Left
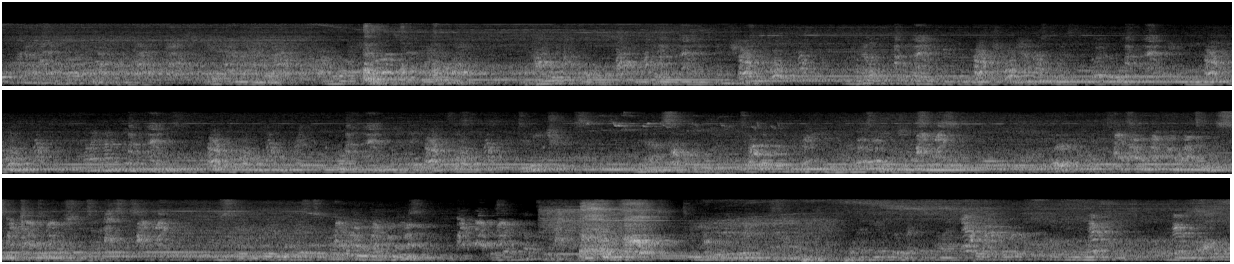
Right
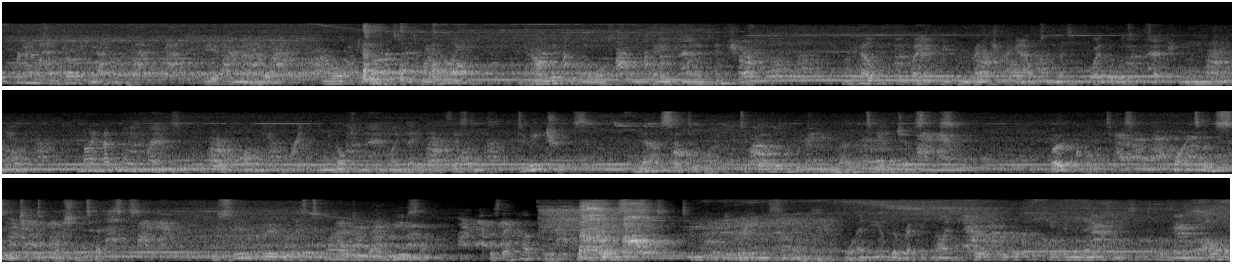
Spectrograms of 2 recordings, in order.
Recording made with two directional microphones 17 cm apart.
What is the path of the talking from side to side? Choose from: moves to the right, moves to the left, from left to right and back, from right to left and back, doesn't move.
doesn't move.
